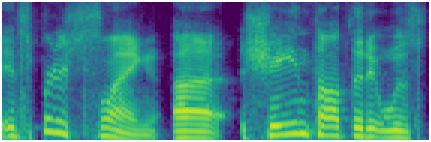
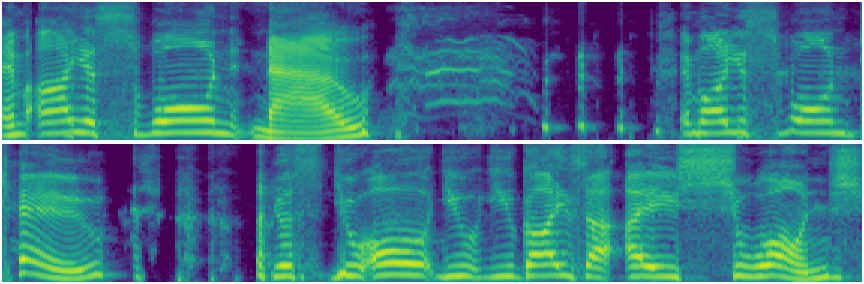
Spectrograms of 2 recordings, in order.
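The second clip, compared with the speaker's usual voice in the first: put-on British accent, much higher pitch; 8 semitones higher than usual. Speaking to the group, in a put-on British accent. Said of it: "Do I sound British?".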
